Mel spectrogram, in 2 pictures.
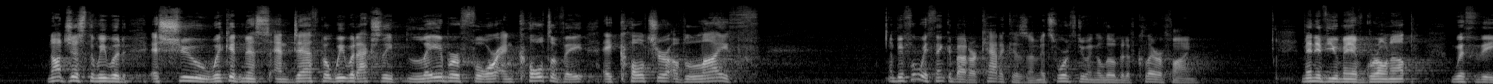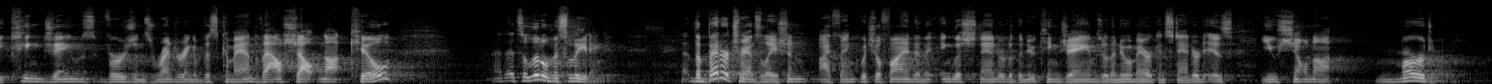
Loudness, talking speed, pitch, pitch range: -25 LUFS, 175 wpm, 120 Hz, 105-140 Hz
